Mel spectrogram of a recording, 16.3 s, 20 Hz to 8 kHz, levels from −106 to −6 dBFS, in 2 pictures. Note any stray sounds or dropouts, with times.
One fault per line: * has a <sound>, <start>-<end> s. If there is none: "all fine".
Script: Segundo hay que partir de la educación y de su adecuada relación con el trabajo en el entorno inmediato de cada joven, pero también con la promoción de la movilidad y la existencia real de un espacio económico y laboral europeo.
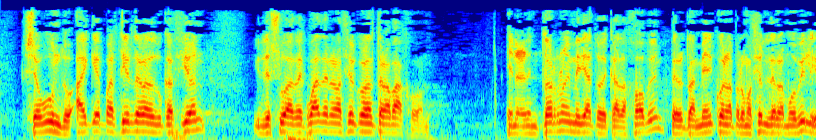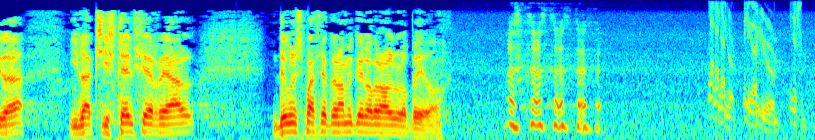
* has a laugh, 13.2-14.2 s
* has a chirp, 15.2-16.3 s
